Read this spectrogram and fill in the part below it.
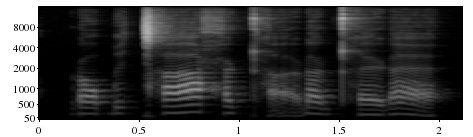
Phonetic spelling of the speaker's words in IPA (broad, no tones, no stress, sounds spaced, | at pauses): ɽ ɔ ɓ ɪ ǀʰ a ħ ɪ ʈʰ a̰ ɽ a ʈʰ ɛ ɽ æ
